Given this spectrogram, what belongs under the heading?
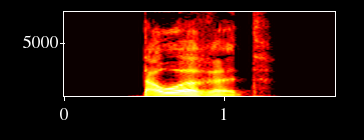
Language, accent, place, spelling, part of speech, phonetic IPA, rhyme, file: German, Germany, Berlin, daueret, verb, [ˈdaʊ̯əʁət], -aʊ̯əʁət, De-daueret.ogg
- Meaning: second-person plural subjunctive I of dauern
